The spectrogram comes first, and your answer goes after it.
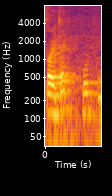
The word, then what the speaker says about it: Wojtek: Can you please correct me in the pronunciation? I keep saying Wojtek. Is it Wojtek? Yeah, it's okay. It's Wojtek.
